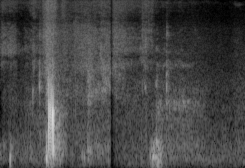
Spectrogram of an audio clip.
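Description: Side-posture lumbar chiropractic adjustment: one sharp, loud crack from the lower-back joints as the thrust is given, about half a second in, followed by a few fainter short sounds.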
